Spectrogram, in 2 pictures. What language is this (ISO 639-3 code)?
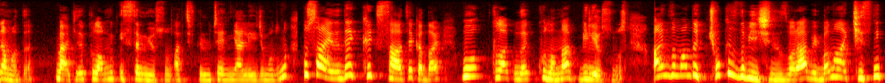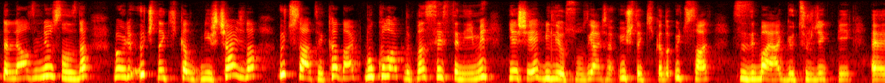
tur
